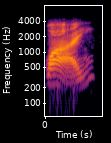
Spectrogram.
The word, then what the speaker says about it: Weih: His name is still Weih. And although it sounds like W-H-Y, it's spelled W-E-I-H.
